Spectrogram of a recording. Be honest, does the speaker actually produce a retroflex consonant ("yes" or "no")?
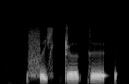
yes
